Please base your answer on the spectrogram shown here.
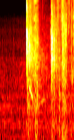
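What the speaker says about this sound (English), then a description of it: "I hear gunshots." Two sharp gunshot bursts crack out in the Warzone battle royale game, the first about a third of the way in and the second a moment later, each loud and followed by a short decaying tail.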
